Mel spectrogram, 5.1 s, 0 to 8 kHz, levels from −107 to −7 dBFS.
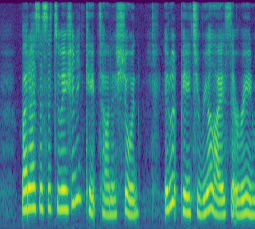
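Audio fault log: No faults detected in this speech clip.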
